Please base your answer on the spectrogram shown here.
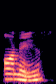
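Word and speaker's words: honest: व्हाई वी यूज़ an before ऑनेस्ट। क्योंकि एच क्या है बेटा यहां पे? साइलेंट एच क्या है यहां पे?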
